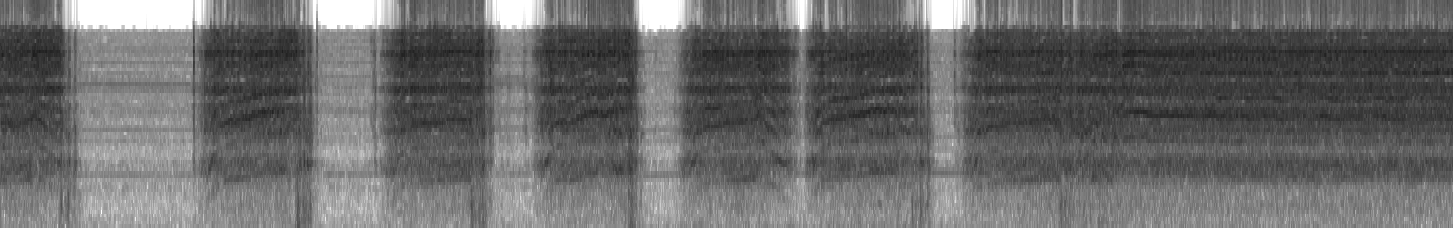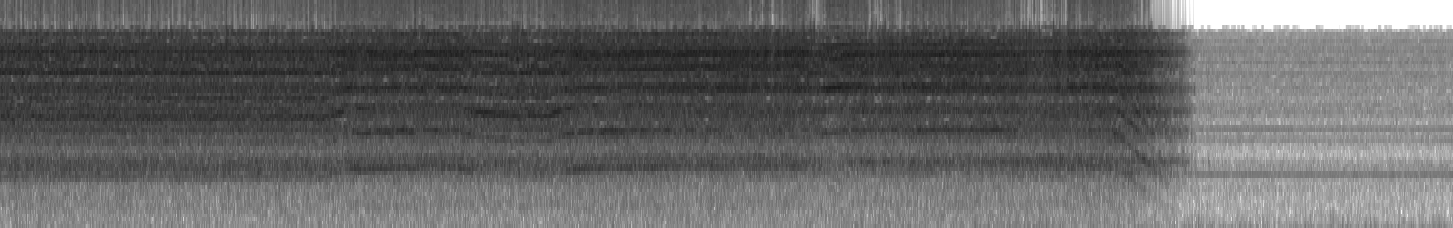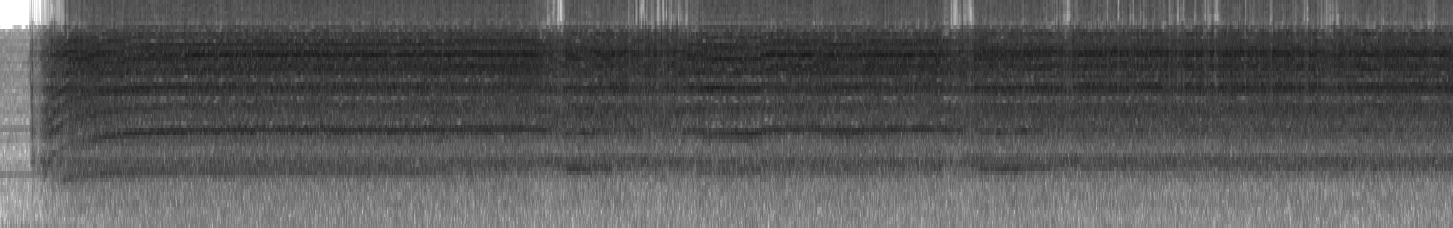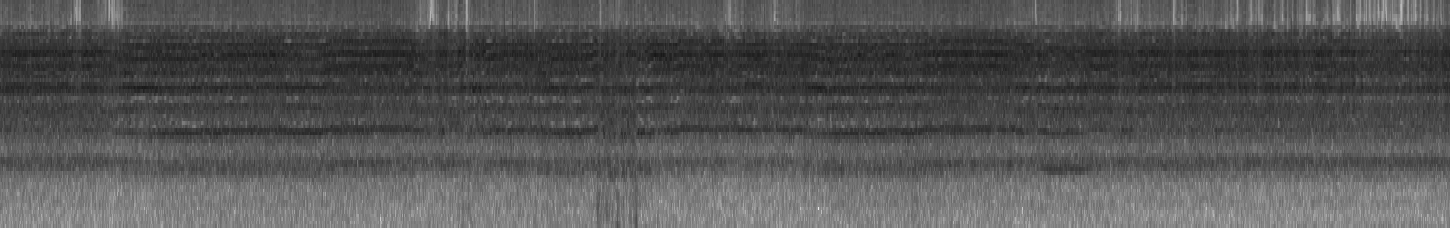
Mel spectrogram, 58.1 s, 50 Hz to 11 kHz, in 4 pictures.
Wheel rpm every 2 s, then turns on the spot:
50, 80, 130, 100, 110, 190, 200, 200, 210, 220, 230, 230, 180, 0, 90, 210, 220, 230, 230, 230, 240, 230, 220, 230, 210, 220, 230, 230, 230.
none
